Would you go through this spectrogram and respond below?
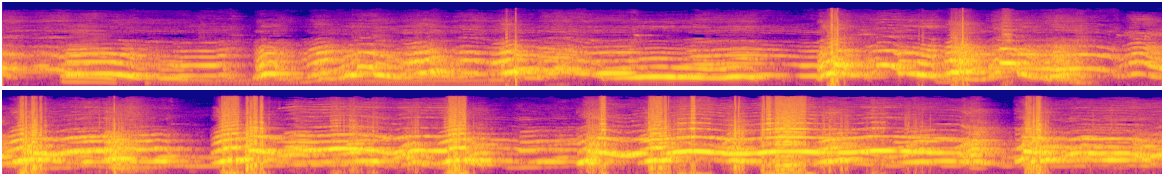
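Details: Several huskies in a busy household howl in chorus, dense overlapping wavering howls and yodel-like yips, with frequent sharp clicks and bursts as the singing grows louder and more crowded.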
